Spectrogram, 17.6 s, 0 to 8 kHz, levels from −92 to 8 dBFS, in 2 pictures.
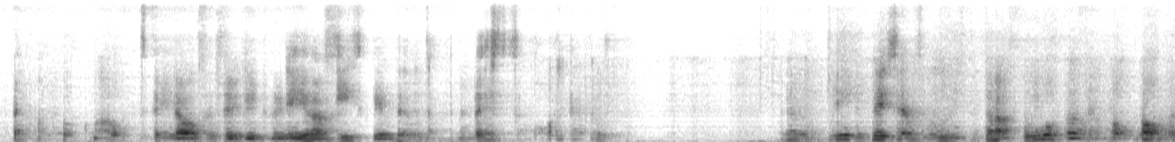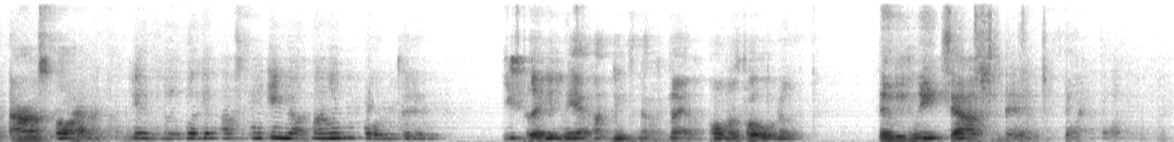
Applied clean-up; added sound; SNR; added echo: neural mask model DeepFilterNet 3.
